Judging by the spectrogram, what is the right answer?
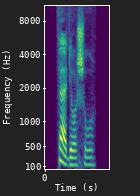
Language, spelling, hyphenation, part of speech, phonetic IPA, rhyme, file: Hungarian, felgyorsul, fel‧gyor‧sul, verb, [ˈfɛlɟorʃul], -ul, Hu-felgyorsul.ogg
- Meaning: to accelerate, to speed up, to quicken (to become faster)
